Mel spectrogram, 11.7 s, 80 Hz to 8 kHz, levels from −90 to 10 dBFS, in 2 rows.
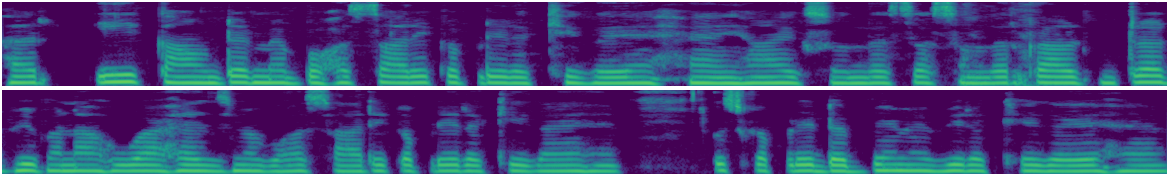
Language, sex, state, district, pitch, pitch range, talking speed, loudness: Hindi, female, Bihar, Jamui, 205 Hz, 195-210 Hz, 180 wpm, -22 LUFS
